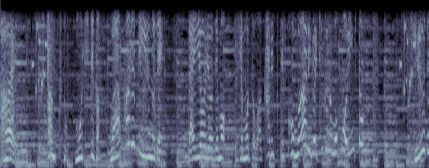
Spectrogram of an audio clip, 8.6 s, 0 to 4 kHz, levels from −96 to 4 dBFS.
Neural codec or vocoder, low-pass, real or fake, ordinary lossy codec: none; 3.6 kHz; real; none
